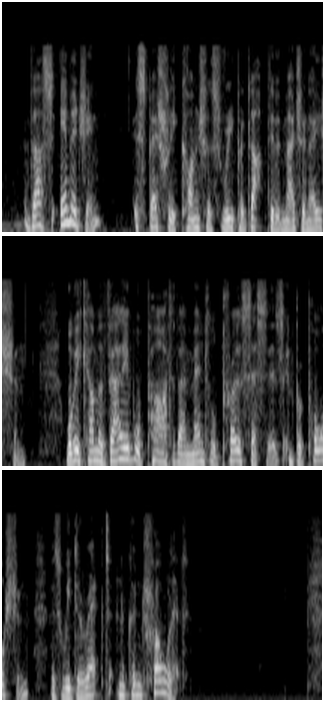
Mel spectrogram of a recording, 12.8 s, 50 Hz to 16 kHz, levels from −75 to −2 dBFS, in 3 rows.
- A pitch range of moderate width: Yes, average, 3.4 semitones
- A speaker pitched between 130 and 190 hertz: Yes, medium, 140 Hz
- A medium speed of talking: No, slow, 110 wpm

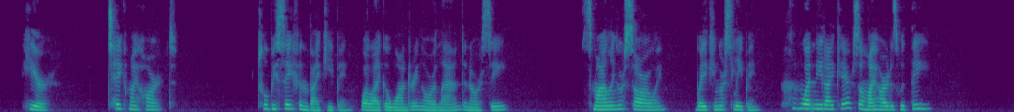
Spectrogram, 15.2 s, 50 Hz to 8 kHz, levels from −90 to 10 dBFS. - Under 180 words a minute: Yes, average, 140 wpm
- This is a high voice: Yes, very high, 250 Hz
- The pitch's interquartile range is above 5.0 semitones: No, average, 4.0 semitones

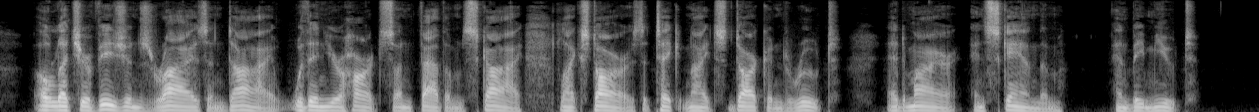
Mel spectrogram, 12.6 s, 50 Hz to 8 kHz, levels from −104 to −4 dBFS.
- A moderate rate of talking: No, slow, 125 wpm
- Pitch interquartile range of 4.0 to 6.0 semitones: No, average, 3.3 semitones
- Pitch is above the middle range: No, very low, 95 Hz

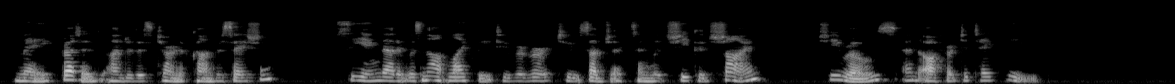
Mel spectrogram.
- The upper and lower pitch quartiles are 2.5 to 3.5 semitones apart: Yes, average, 2.8 semitones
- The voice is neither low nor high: Yes, medium, 160 Hz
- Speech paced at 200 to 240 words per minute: No, average, 155 wpm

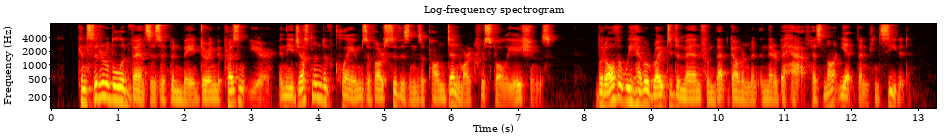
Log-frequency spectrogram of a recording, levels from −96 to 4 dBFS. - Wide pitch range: Yes, wide, 7.7 semitones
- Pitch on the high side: No, very low, 95 Hz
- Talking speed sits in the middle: Yes, average, 185 wpm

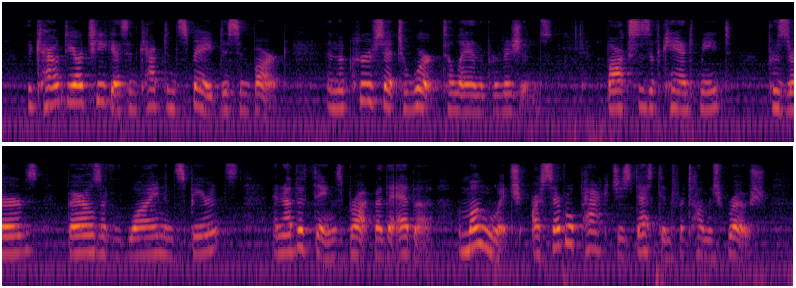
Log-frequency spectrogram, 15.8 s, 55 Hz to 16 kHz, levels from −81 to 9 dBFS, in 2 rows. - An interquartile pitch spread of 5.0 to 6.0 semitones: Yes, wide, 5.4 semitones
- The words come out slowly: No, average, 165 wpm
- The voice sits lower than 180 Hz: No, high, 225 Hz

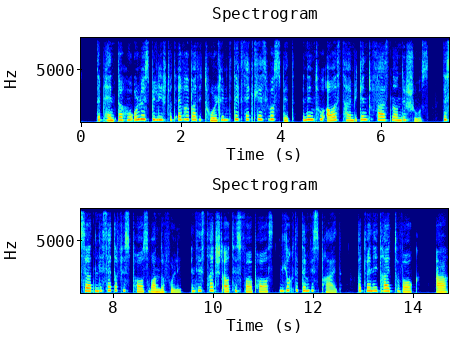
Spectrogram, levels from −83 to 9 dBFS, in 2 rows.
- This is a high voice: Yes, very high, 285 Hz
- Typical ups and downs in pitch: Yes, average, 4.5 semitones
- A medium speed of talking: No, fast, 210 wpm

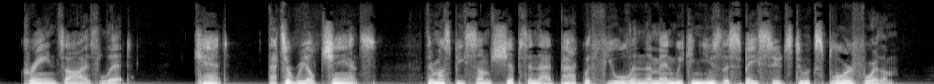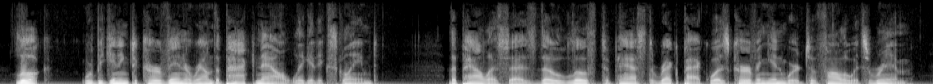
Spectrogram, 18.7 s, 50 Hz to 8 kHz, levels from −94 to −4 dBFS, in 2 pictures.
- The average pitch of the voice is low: Yes, very low, 95 Hz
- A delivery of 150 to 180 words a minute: No, average, 195 wpm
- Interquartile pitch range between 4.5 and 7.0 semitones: Yes, average, 5.1 semitones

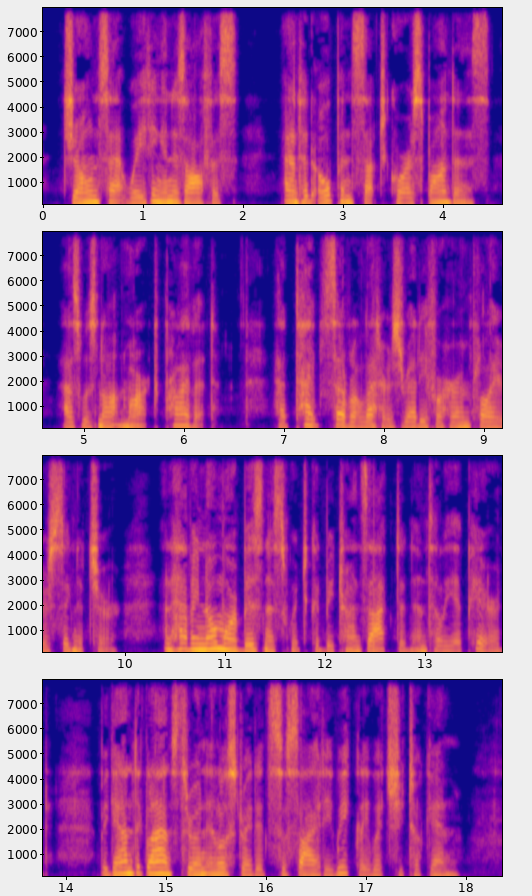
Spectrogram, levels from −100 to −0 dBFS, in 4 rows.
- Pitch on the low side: No, high, 205 Hz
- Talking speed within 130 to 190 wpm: Yes, average, 160 wpm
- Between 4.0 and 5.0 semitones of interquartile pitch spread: No, narrow, 2.4 semitones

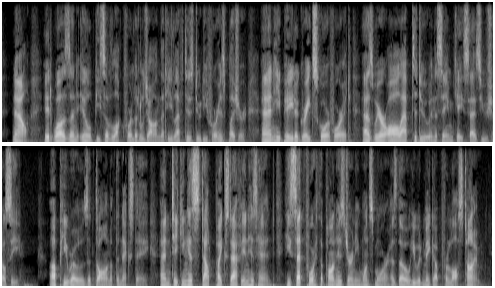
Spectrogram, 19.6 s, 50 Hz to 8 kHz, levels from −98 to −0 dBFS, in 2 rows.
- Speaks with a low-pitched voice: Yes, very low, 95 Hz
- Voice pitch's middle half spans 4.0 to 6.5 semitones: Yes, average, 4.4 semitones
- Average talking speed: No, fast, 235 wpm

